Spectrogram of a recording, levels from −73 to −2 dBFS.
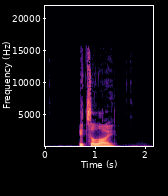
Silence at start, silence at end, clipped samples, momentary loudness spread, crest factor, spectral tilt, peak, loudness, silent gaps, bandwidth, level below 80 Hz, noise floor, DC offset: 0.7 s; 0.75 s; under 0.1%; 9 LU; 18 dB; -5 dB/octave; 0 dBFS; -14 LUFS; none; 16 kHz; -42 dBFS; -53 dBFS; under 0.1%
